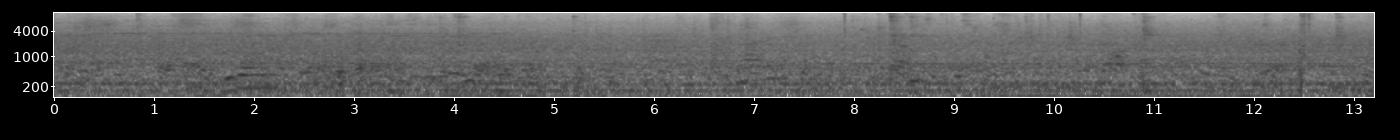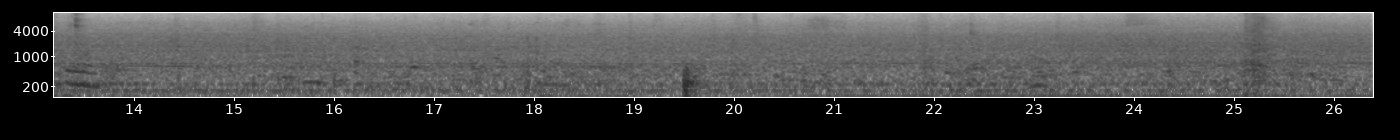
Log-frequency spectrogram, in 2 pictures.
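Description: A crowd of people murmurs quietly nearby.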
